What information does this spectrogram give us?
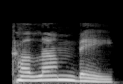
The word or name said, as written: columbate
